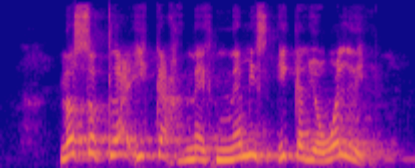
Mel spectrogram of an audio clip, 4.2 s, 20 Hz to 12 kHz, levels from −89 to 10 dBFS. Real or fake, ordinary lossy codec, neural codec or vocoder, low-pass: real; Opus, 24 kbps; none; 10.8 kHz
